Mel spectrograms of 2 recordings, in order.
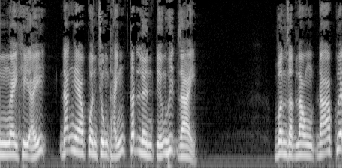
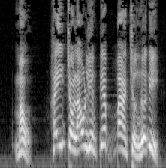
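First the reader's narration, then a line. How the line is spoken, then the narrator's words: Hurried old man's shout. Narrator (Vietnamese): Tây Thiên thần ông vội hét to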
